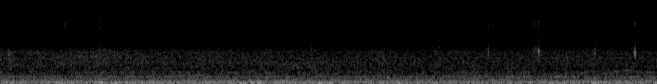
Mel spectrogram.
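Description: A person chewing a mouthful of chili cheese fries close to the microphone, over a steady low rumble, with a few faint clicks near the end.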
